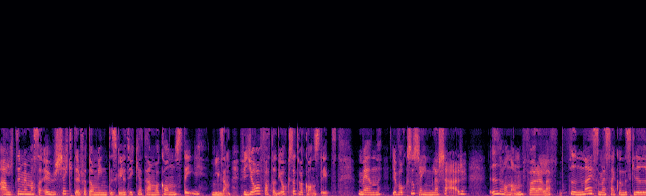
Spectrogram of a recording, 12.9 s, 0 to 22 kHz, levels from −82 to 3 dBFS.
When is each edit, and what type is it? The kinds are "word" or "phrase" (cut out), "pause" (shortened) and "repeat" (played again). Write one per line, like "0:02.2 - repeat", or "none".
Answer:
0:08.4 - word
